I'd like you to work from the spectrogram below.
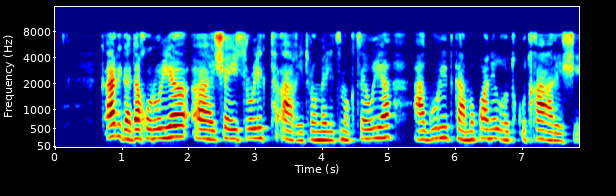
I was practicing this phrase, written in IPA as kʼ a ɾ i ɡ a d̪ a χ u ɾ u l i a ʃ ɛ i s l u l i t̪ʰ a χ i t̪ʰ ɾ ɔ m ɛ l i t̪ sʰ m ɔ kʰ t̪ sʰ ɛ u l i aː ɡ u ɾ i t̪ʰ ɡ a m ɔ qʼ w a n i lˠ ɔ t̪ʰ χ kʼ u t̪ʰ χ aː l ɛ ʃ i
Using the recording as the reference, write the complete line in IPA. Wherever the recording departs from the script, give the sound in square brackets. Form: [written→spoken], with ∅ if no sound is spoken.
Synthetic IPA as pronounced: kʼ a ɾ i ɡ a d̪ a χ u ɾ u l i a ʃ ɛ i s [l→ɾ] u l i t̪ʰ a [χ→ʁ] i t̪ʰ ɾ ɔ m ɛ l i t̪ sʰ m ɔ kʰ t̪ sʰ ɛ u l i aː ɡ u ɾ i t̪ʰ ɡ a m ɔ qʼ w a n i lˠ ɔ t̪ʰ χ kʼ u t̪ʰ χ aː [l→ɾ] ɛ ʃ i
